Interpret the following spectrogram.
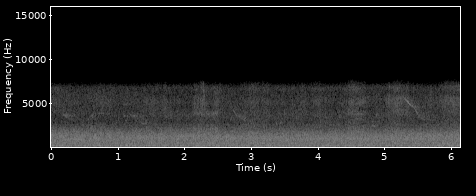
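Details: Bees swarming from a backyard hive, thousands flying over the yard. Their buzzing forms an unbroken, even drone throughout, a dense whirring hum with faint higher whines from single bees passing close.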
